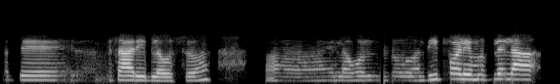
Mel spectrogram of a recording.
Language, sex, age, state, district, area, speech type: Kannada, female, 60+, Karnataka, Udupi, rural, conversation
